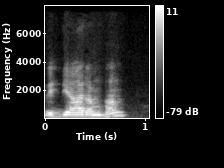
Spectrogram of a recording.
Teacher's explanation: Vidya is Alpaprana, Rambham is Mahaprana.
